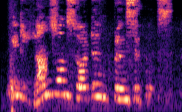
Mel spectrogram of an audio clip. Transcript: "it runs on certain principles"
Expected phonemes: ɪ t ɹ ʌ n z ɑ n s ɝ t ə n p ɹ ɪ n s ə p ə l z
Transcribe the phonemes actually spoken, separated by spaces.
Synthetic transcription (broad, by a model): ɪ t l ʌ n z ɑ n s ɝ t ə n p ɹ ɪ n s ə p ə l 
